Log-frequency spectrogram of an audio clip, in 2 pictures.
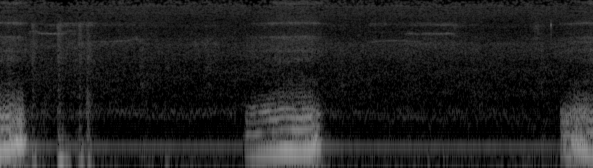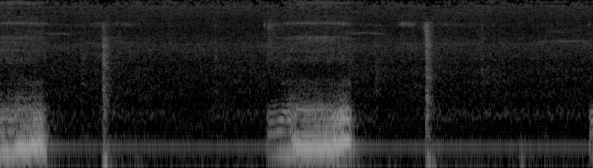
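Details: Shiba Inu snoring at home, deep rumbling snores repeating roughly every four to five seconds over a constant low hum, with faint clicks in between.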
